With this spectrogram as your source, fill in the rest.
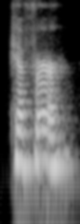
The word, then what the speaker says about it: Kiefer: Kiefer, Kiefer Sutherland. I've been Kefir pronouncing Sutherland.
